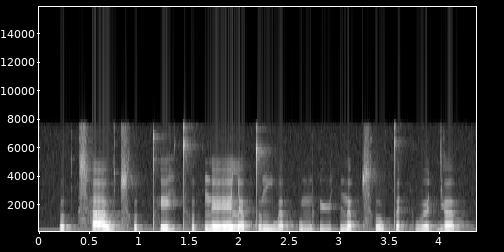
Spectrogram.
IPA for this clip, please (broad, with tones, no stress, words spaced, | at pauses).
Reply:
ʊ˧k̚t͡sʰaː˨˥wt͡sʰʊ˨˥k̚ pʰe˧jt̪ʰʊ˥k̚n̪ɛː˨˥ lɐ˨˥p̚t̪ʊ˨˧ŋ wɐ˨p̚kʷɐ˨˩mkyː˨t̚ n̪ɐ˥p̚t͡sʰo˨˩wt̪ɐ˨t̚kʷœː˧t̚ jɐ˥p̚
